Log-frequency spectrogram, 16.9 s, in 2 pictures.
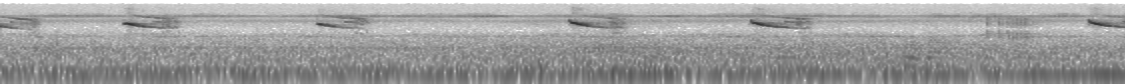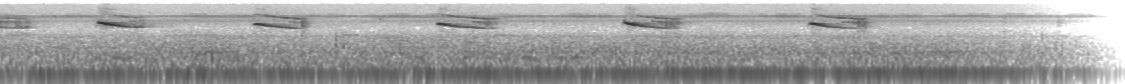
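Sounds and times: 
Spot-backed Antbird in varzea of the Eastern Lowlands of S. America: 0:00.0 - 0:01.5, 0:02.3 - 0:02.9, 0:04.1 - 0:15.5.

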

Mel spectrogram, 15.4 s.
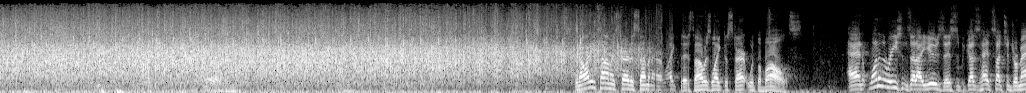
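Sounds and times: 
seminar audience clapping for a speaker coming on stage: 0:00.0 - 0:10.2
speech: 0:08.7 - 0:12.1, 0:12.7 - 0:15.3.

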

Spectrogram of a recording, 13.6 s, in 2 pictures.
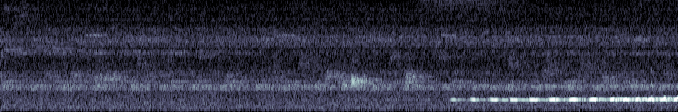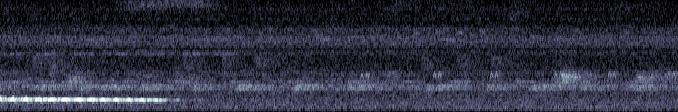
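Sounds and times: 
Rufescent screech owl song in the Andes: 0:04.5 - 0:08.6.

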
